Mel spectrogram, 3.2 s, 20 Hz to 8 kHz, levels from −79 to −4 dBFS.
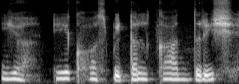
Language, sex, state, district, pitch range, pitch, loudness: Hindi, female, Jharkhand, Deoghar, 190-220 Hz, 200 Hz, -16 LUFS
